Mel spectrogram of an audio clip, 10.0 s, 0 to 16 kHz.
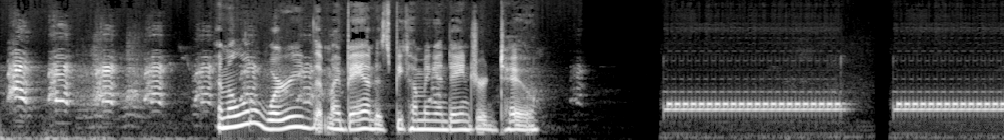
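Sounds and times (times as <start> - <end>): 
speech: 2.2 - 5.5
telephone ringing: 6.6 - 10.0.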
